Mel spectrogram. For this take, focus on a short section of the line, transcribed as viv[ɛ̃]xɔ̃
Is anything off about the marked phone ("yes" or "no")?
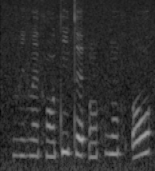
no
